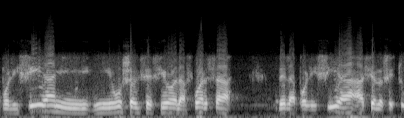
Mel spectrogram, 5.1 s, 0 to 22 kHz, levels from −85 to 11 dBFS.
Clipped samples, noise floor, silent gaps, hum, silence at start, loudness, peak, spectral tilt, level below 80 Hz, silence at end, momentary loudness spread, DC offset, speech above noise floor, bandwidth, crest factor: under 0.1%; -39 dBFS; none; none; 0.05 s; -13 LUFS; 0 dBFS; -7.5 dB/octave; -46 dBFS; 0 s; 4 LU; under 0.1%; 27 dB; 5.8 kHz; 12 dB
